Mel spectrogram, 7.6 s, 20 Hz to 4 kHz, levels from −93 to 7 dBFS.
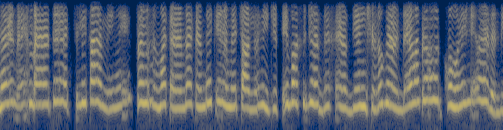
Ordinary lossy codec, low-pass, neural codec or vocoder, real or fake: Opus, 64 kbps; 3.6 kHz; codec, 16 kHz, 0.5 kbps, FreqCodec, larger model; fake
